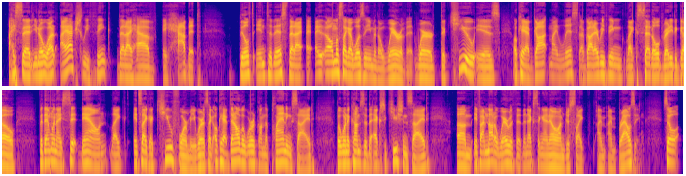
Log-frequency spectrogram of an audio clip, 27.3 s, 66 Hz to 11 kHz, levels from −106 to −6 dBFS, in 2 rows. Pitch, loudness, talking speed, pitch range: 120 Hz, -19 LUFS, 215 wpm, 110-130 Hz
